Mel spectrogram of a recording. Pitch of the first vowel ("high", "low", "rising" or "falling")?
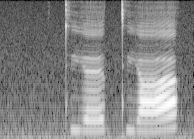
rising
